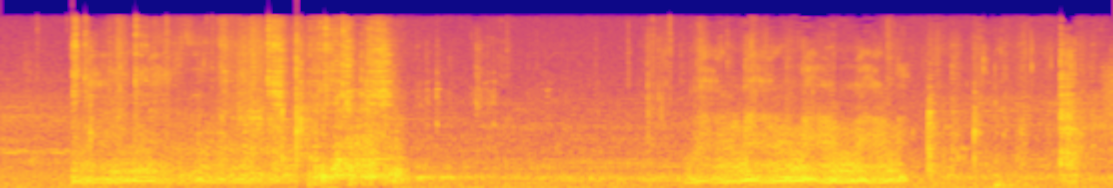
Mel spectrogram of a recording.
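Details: Cat eating and guarding its food, giving low grumbling growls in two main bouts, rough and pulsing, mixed with clicks and chewing noises between them.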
